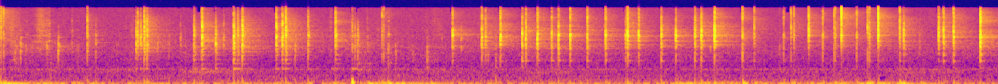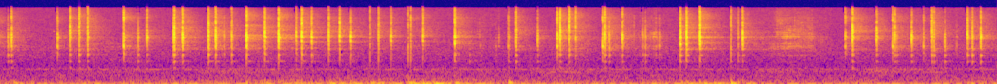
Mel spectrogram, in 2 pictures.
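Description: Long acrylic nails tap rapidly around the body of a hand-held white Avène aluminium aerosol spray can, a hollow metal can. The result is a steady stream of quick, dry, bright clicks with a high metallic tick, almost no low end, and virtually no ring after each tap.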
